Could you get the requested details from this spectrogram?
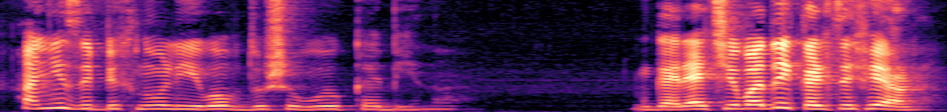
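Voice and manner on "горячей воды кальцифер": loud, grim puffed order; grim puffing order. A narrator's reading. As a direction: puff it out grimly. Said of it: "мрачно пропыхтела Софи".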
